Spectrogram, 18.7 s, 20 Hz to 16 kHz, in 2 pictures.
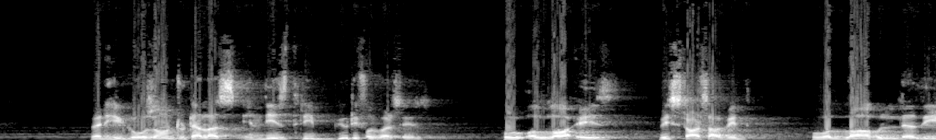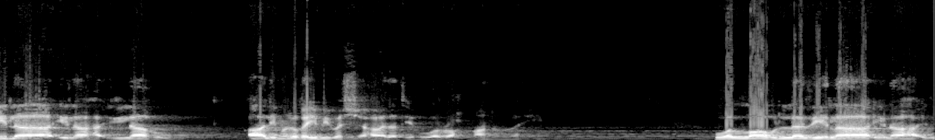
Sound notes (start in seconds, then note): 8.4 Arabic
